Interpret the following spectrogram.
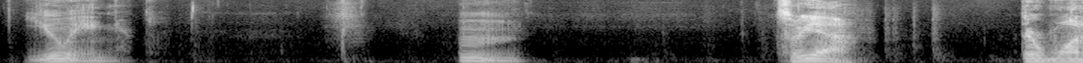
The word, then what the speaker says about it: Ewing: You say Euing? Why' he yell? As in like as in Patrick Euing spelled the same way.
